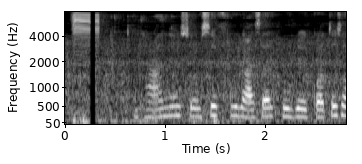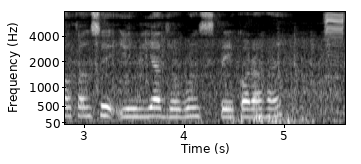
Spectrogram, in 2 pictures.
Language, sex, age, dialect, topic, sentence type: Bengali, female, 31-35, Standard Colloquial, agriculture, question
